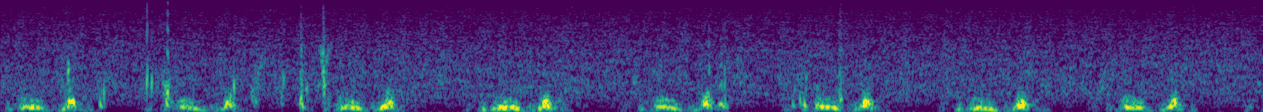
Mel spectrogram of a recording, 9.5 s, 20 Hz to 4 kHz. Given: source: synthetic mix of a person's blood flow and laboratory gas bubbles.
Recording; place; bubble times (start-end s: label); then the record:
Doppler ultrasound of blood flow; precordium
0.48-0.55 s: bubbles
0.70-0.81 s: bubbles
1.06-1.32 s: bubbles
1.72-1.79 s: bubbles
1.87-1.99 s: bubbles
2.10-2.15 s: bubbles
2.23-2.33 s: bubbles
2.38-2.50 s: bubbles
2.53-2.58 s: bubbles
5.29-5.49 s: bubbles
5.90-6.21 s: bubbles
6.25-6.33 s: bubbles
From the record:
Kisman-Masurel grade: 221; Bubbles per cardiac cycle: several, 3 to 8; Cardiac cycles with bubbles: 10 to 50%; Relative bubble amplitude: barely perceptible (0.100 to 0.250); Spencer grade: 2 (many but less than half of the cardiac periods contain bubble signals, singularly or in groups); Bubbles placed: anywhere in the cardiac cycle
